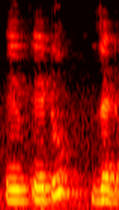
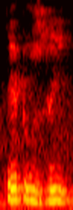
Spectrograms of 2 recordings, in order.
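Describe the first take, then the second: First: The last letter is pronounced zed. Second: The last letter is pronounced zee. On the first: This is how the older generation said it. "हम लोग जेड बोलते थे" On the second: This is how young people say it nowadays. "तुम लोग आजकल जी बोलते हो"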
